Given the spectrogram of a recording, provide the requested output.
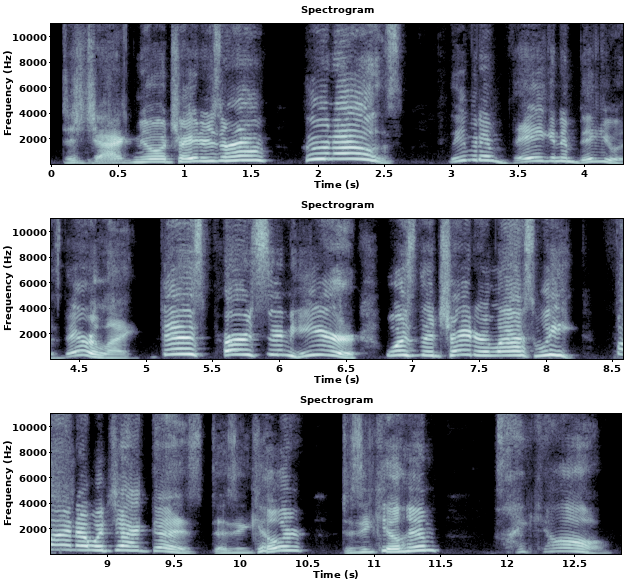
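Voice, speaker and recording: A man co-hosting a casual pop culture chat, talking in an animated, opinionated way. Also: very high-pitched, dry recording, studio quality. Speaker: podcast co-host.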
